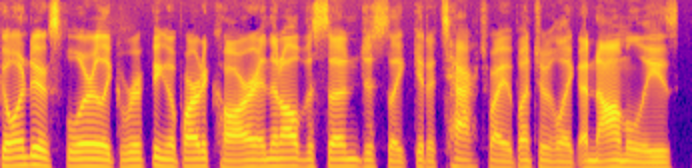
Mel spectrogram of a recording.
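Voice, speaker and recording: A man's voice: medium pitch, level tone, fast, fairly bright tone, clean tone, no echo. A man co-hosting a gaming podcast, talking casually and informally with some swearing. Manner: informal, profane. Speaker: podcast co-host.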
